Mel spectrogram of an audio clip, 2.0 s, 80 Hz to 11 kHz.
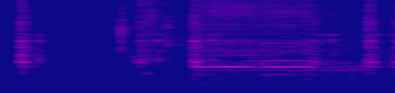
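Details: IBM ThinkPad 390 laptop at power-on: a few quiet ticks, then a short buzzy stepping whirr of about half a second as the floppy drive seeks normally during boot.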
